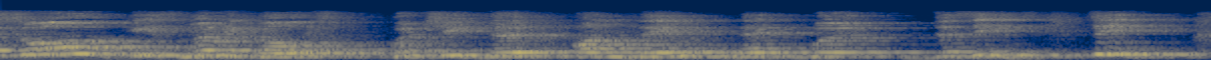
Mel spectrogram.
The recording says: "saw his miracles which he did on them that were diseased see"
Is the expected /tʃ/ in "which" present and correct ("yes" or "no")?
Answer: yes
